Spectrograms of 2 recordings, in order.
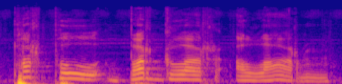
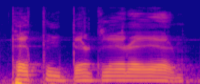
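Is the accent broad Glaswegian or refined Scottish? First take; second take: refined; Glaswegian. First: It is said in a refined Scottish accent. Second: It is said in a broad Glaswegian accent.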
